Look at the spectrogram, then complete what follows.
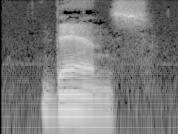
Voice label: "dance", Dutch English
